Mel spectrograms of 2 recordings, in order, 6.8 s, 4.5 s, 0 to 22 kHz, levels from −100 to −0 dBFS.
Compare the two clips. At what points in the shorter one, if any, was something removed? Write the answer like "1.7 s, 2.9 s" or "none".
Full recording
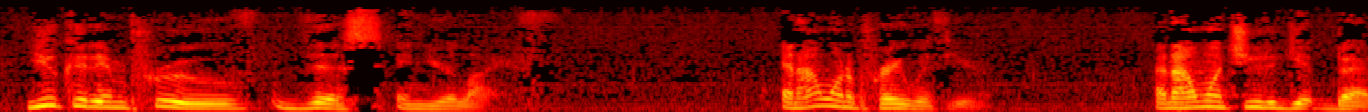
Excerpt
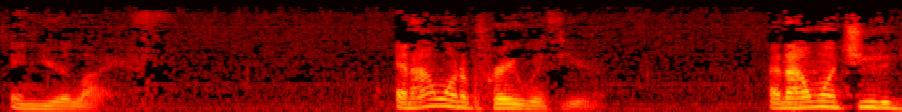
none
